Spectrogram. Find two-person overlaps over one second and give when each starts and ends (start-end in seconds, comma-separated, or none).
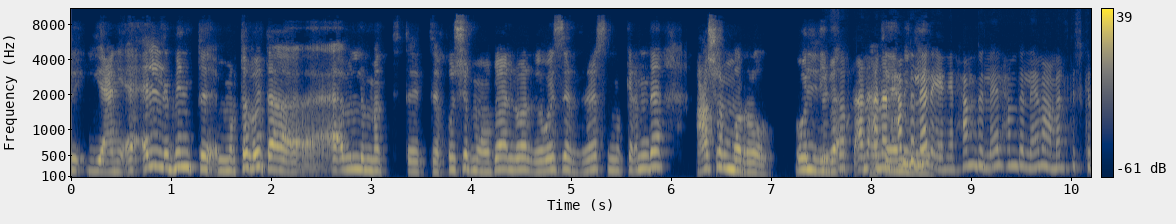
7.4-8.7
